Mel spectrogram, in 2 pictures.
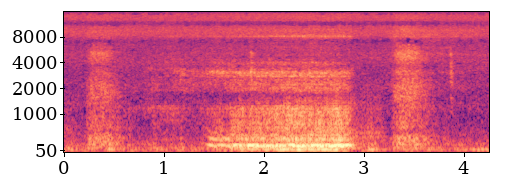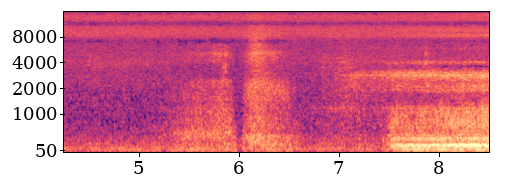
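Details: Golden Retriever named Ibuki sound asleep indoors, filmed up close on a smartphone: loud, low, rumbling snores in long rasping bouts, with a strong one at about 1.5–2.8 seconds and another building near the end, separated by quieter breathing.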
